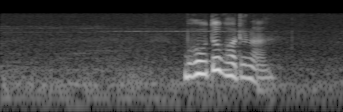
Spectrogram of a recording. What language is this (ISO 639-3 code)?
ben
